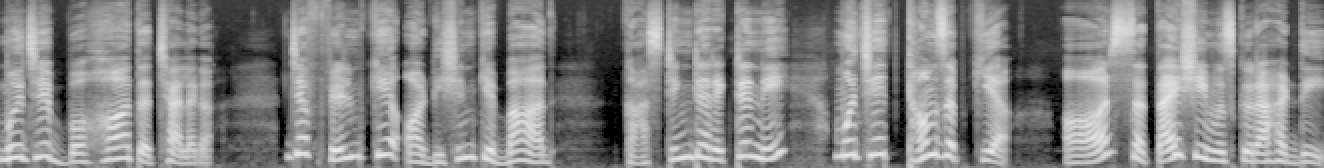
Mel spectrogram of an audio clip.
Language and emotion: Urdu, happy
